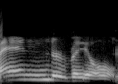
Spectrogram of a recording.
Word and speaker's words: Vanderbilt: First Turkey Man, before you get out of here, you said Vanderbilt wrong, so I need you to say it correctly. – Vanderbilt.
